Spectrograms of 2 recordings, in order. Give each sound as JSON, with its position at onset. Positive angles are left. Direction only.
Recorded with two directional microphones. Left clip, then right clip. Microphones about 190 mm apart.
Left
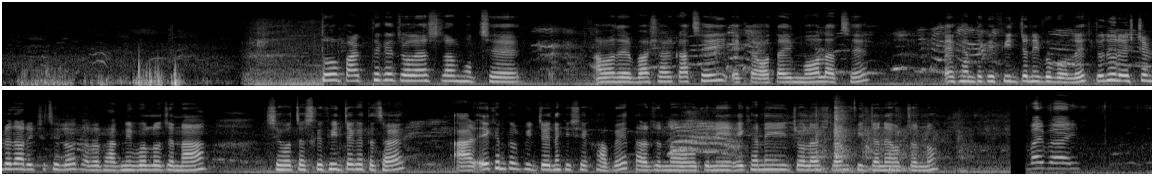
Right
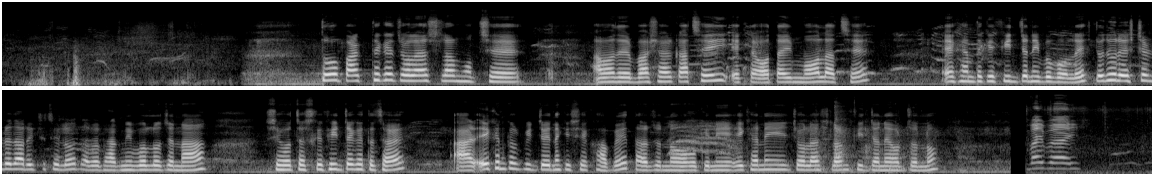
{"t": 3.2, "sound": "speech", "side_deg": -15}
{"t": 11.4, "sound": "a woman's voice", "side_deg": 5}
{"t": 11.9, "sound": "a woman's voice", "side_deg": 20}
{"t": 12.5, "sound": "speech", "side_deg": 0}
{"t": 21.8, "sound": "speech", "side_deg": 0}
